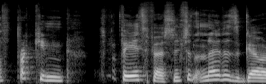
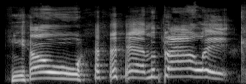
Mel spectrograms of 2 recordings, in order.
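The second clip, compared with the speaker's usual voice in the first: very high, slow, mock New York accent. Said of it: "now speaks with a New York accent".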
